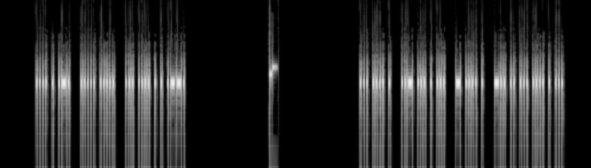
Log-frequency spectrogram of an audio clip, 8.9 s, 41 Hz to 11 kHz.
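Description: Morse code sent at a fast 50 words per minute: a steady mid-pitched tone keyed in rapid dots and dashes, two bursts of sending split by a pause with a single soft click.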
